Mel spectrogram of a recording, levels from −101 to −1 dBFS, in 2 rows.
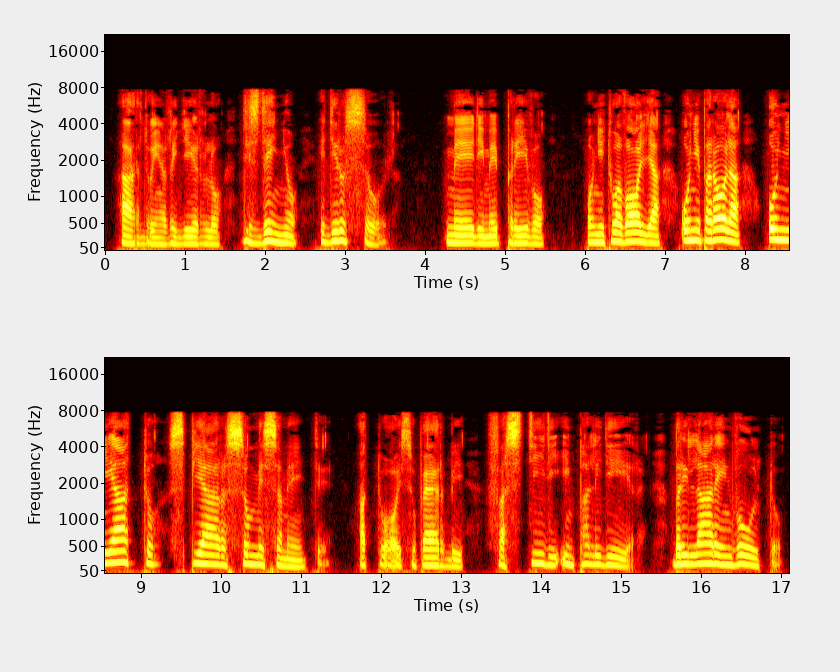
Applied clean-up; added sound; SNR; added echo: none; none; none; none.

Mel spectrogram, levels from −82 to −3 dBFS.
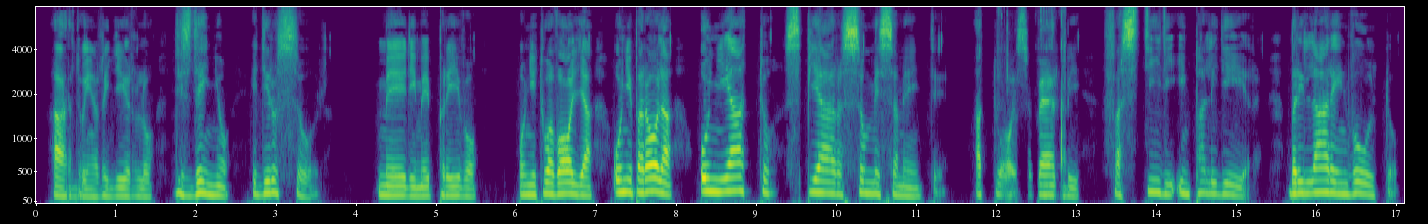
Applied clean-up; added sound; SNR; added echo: neural mask model Resemble Enhance denoiser.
